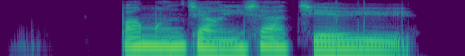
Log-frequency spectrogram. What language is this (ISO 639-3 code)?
zho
